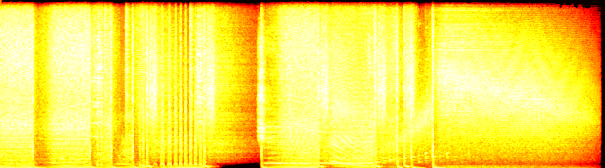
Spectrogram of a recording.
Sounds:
Dubstep, Electronic music, Music

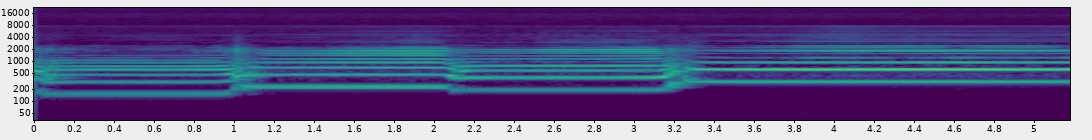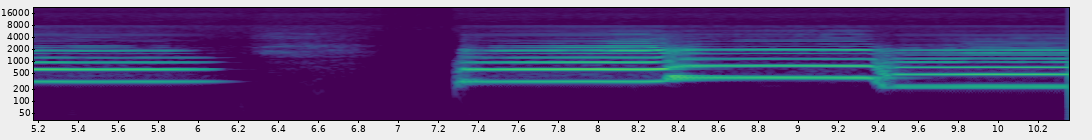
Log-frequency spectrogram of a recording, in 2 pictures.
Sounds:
playing french horn

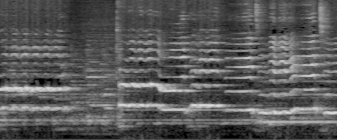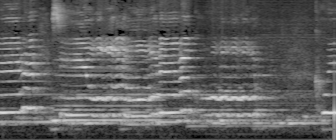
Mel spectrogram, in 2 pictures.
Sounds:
Music, Female singing

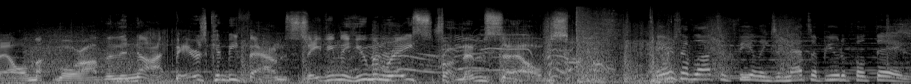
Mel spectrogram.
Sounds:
Speech, Music

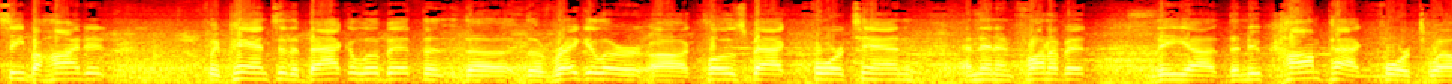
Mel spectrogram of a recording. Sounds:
Speech

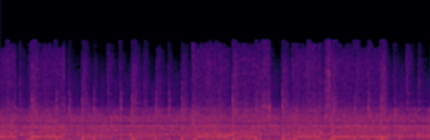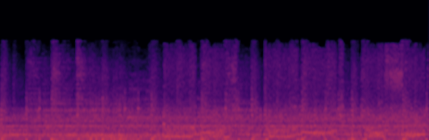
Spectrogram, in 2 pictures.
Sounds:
Music, Funk

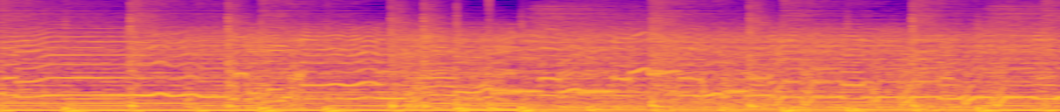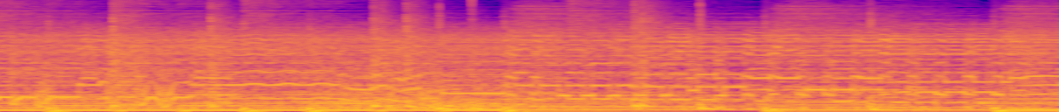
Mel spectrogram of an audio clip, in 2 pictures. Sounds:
Electric guitar, Plucked string instrument, Guitar, Music, Heavy metal, Musical instrument

